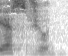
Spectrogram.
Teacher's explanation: السين تسبقه وهي رخوة نعم. فيتأثر اللسان برخاوة السين فيعمل رخاوة في الجيم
